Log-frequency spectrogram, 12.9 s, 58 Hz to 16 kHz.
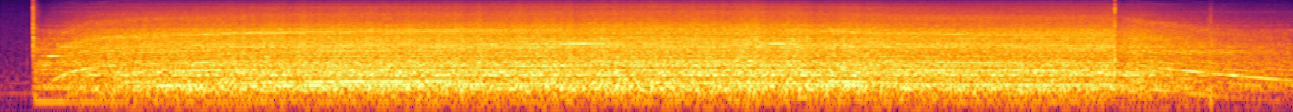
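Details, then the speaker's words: Vintage Electrolux 560 Electronic upright vacuum while the speed control is adjusted: the motor spins up to a smooth, even high whir with no rattles and winds down cleanly. Healthy, better than the previous 560. "that sounds better than the last one I had much better"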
